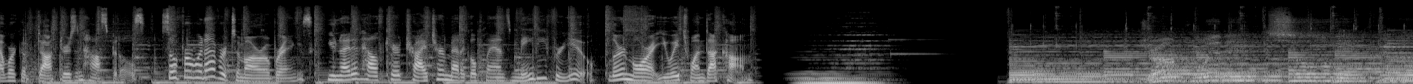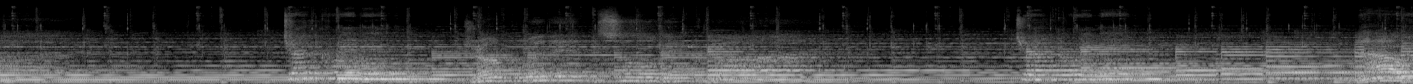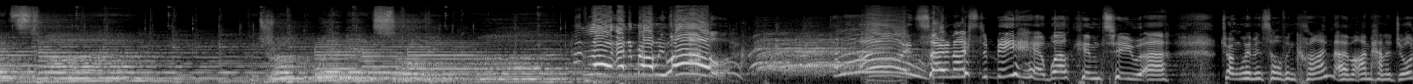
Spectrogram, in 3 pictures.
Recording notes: We're back in Edinburgh for another fantastic episode of DWSC from their amazing sell-out run at the Fringe! Today's packed audience were in for a treat. We then hear from a member of the audience.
